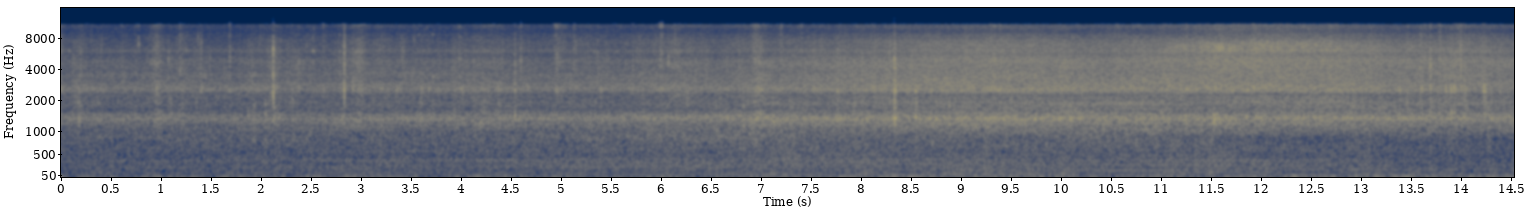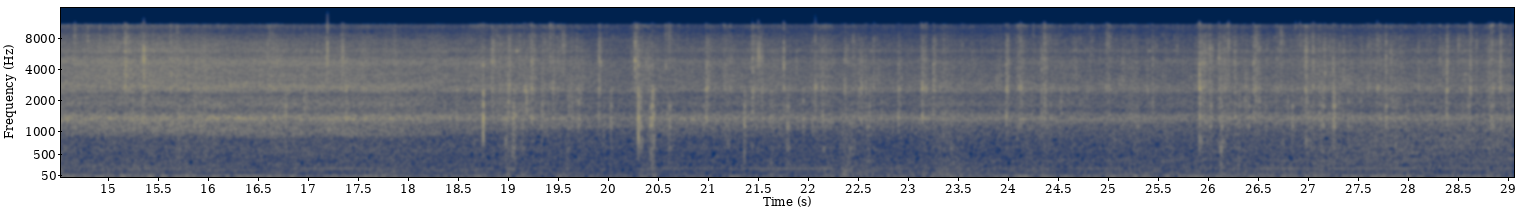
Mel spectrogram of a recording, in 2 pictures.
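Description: A wheelchair rolling along pavement makes a steady hum with wheel noise and scattered sharp clicks, several of them in the second half. Road traffic passing alongside swells up around the middle.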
